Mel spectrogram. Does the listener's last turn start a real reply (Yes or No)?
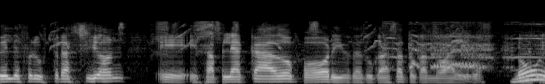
Yes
